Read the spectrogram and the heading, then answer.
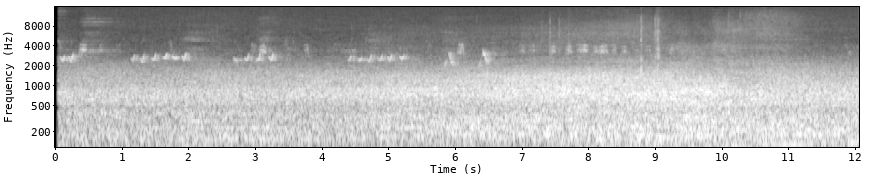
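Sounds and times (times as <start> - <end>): small birds chirping: 0.1 - 9.5
outdoor background rumble: 0.1 - 12.0.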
